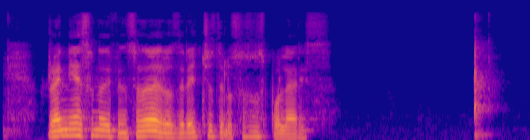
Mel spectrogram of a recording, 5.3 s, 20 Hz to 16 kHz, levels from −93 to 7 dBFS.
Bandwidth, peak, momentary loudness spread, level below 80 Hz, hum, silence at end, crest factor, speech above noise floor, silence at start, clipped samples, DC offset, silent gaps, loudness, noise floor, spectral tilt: 11.5 kHz; -8 dBFS; 17 LU; -62 dBFS; none; 0.4 s; 20 dB; 57 dB; 0.15 s; under 0.1%; under 0.1%; none; -26 LUFS; -82 dBFS; -7.5 dB/octave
